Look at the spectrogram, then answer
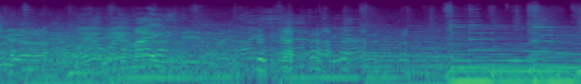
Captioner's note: laughs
